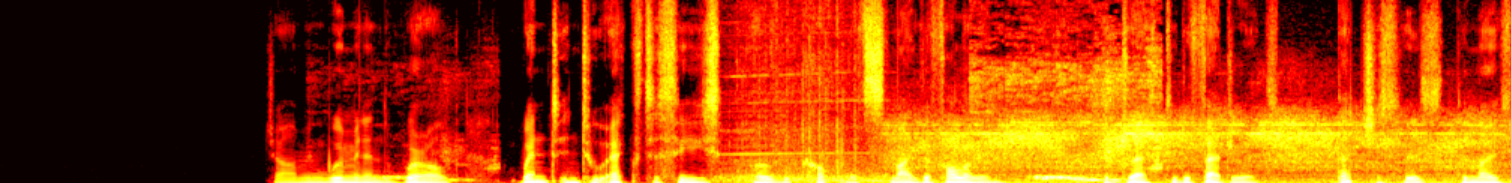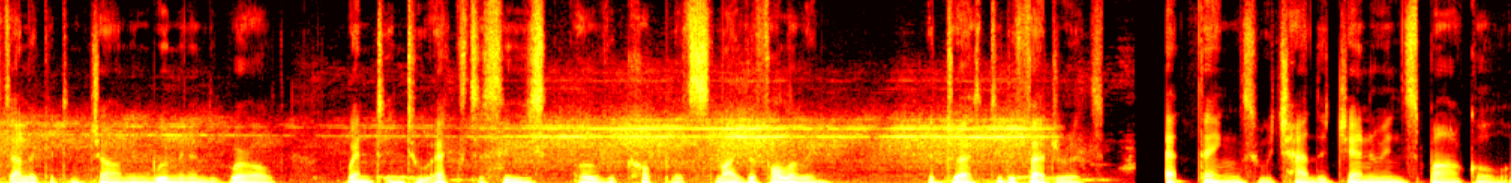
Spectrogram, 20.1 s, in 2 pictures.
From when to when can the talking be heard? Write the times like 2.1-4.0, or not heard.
1.8-6.8, 7.3-15.7, 16.2-20.1.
